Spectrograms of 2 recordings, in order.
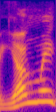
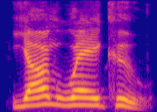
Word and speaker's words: Younghoe: No, I'm saying it right. Everyone else is saying it wrong. Younghoe Koo. People are like, "Oh, that's Young-Ho." Like, no, that's not his name, dude.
